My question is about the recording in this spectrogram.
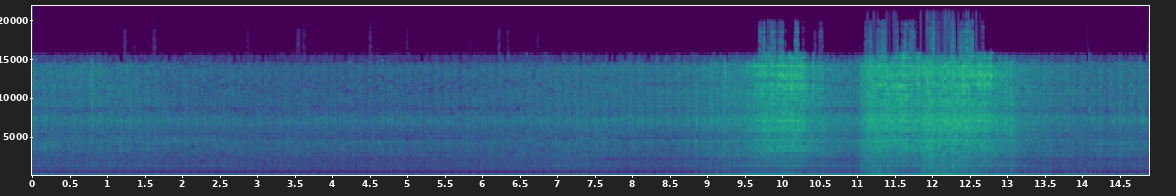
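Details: Kawasaki VN1500 first firing after rebuild: deep, lumpy V-twin idle at about four beats a second, a couple of revs around ten seconds in, then drops back to an even idle.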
